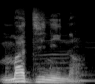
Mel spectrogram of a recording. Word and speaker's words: Madinina: Par l'oral, dans la langue créole, nous avons conservé la bonne prononciation qui est donc Madinina.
